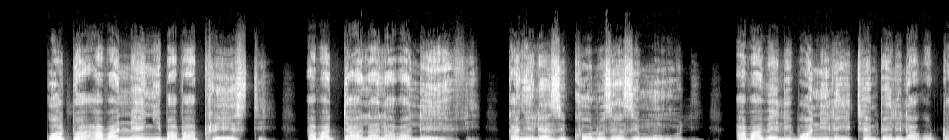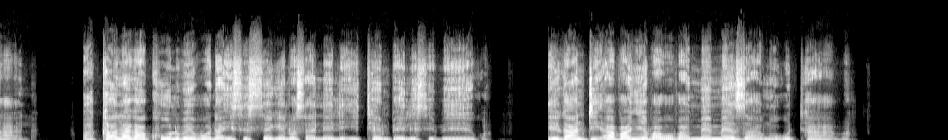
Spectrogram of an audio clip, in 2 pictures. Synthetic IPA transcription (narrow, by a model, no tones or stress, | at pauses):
ɣɔd̥ʱwaaβaneŋiβaβapʰristʼi | aβad̥ʱalalaβalevi | ɣaɲɛlezikʰuluzezimuli | aβaβeliβonilɛitʰɛmpʼelilaɣuǃa̰ːla | βakʰalaɣakʰuluβɛβɔnaisisɛɣɛlɔsaleliːtʰɛmpʼelisiβɛːɣwa | iɣantʼiaβaɲɛβaβɔβamɛmɛzaŋoɣutʰaːβa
